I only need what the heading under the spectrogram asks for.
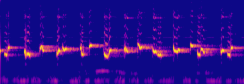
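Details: Night song of a sooty-headed bulbul, persistent and meant as a tutor recording for other birds; fast, rolling run of clear whistled notes bouncing between two pitches, with a low background hum.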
